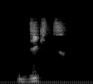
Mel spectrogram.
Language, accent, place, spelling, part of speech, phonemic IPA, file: French, France, Lyon, dicte, verb, /dikt/, LL-Q150 (fra)-dicte.wav
- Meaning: inflection of dicter: 1. first/third-person singular present indicative/subjunctive 2. second-person singular imperative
